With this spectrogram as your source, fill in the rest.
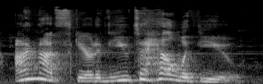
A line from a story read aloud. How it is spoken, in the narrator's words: Angela screamed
